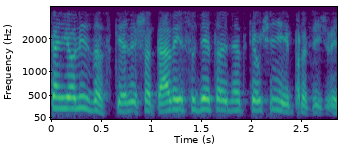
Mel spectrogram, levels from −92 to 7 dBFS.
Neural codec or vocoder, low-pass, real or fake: codec, 16 kHz, 8 kbps, FreqCodec, larger model; 3.6 kHz; fake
